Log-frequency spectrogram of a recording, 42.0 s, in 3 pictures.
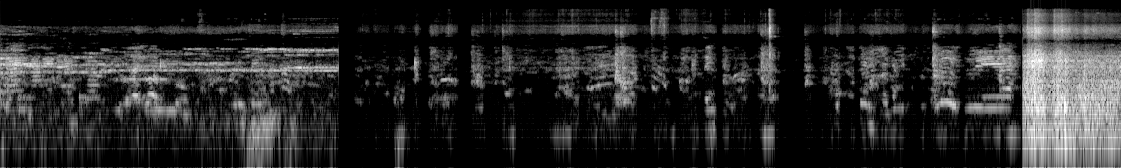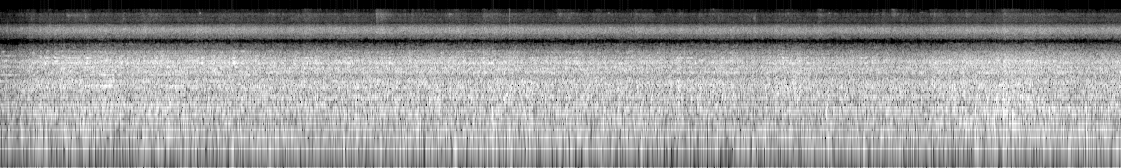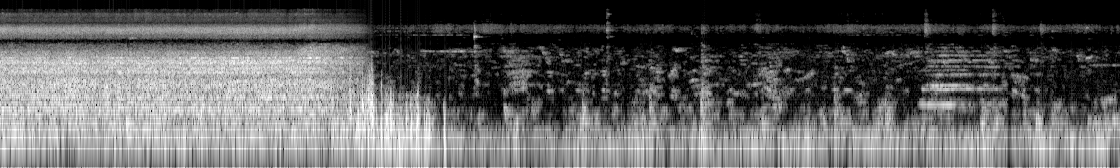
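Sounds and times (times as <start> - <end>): train wheels rumbling on rails: 12.6 - 42.0.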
